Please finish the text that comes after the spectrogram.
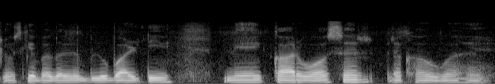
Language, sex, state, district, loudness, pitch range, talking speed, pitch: Hindi, male, Jharkhand, Ranchi, -17 LUFS, 90-100 Hz, 135 wpm, 95 Hz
